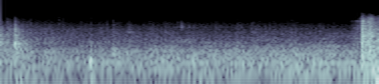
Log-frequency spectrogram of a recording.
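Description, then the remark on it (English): A bedroom door clicks and thuds as it opens or closes, with a soft knock in between and a louder bump at the end, over a low room hum and no voices. “I did hesitate for a minute outside my bedroom door and then decided that he who hesitates is a hesitator.”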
